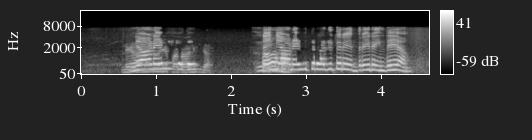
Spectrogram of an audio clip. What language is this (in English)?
Punjabi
